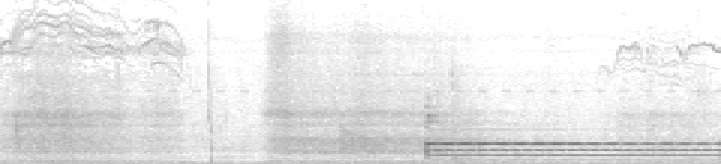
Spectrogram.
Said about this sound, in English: And I just continue to breathe deeply in and out of my nose.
